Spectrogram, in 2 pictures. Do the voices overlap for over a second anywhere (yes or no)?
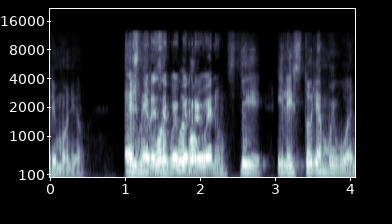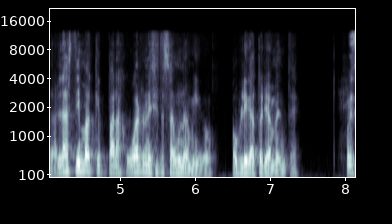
yes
